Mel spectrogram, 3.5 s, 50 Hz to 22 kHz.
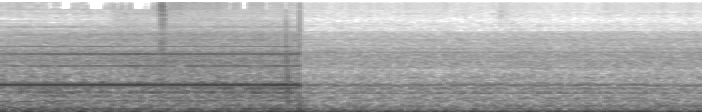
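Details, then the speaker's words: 1998 Chevy C1500 restarted after the clogged fuel filter was replaced to cure a crank-no-start. A warning chime cuts off, then a low, even engine note settles with no stumbling or misses. Clean idle after repair. "Alright, so we got it running."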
